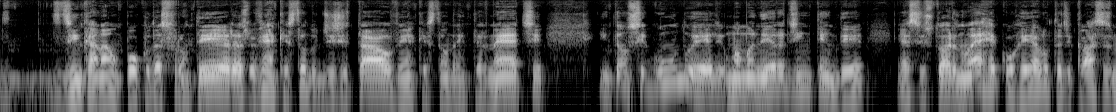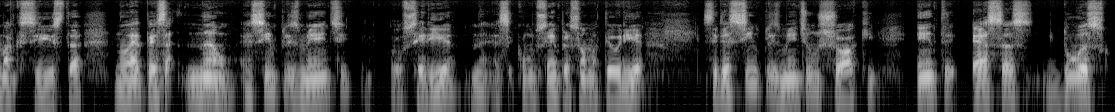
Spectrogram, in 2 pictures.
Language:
Portuguese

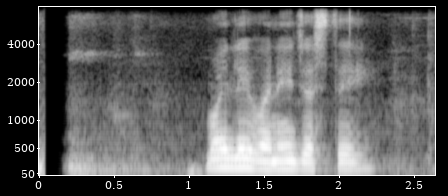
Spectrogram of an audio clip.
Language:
Nepali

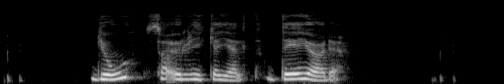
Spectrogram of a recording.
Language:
Swedish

